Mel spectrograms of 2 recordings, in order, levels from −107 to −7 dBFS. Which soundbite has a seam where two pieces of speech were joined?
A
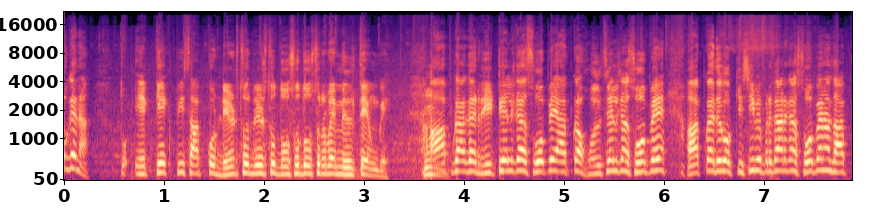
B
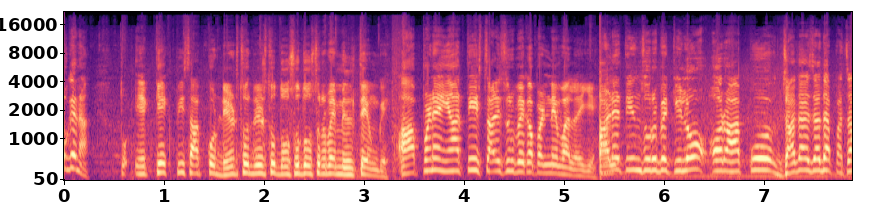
B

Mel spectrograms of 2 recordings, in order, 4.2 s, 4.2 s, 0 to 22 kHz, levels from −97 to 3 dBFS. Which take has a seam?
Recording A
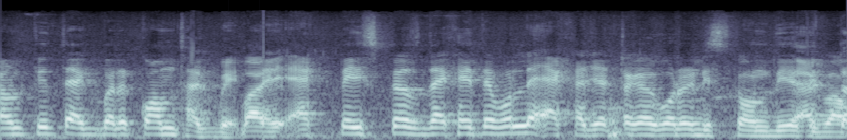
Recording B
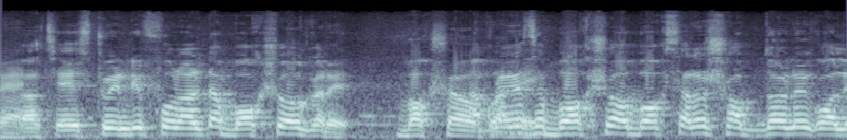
A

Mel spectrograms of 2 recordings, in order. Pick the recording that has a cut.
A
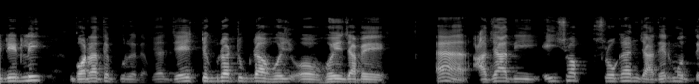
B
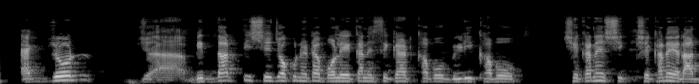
A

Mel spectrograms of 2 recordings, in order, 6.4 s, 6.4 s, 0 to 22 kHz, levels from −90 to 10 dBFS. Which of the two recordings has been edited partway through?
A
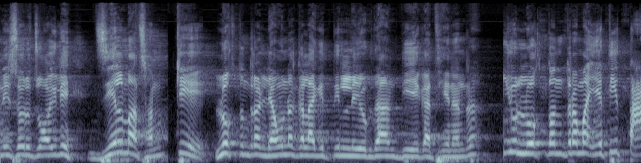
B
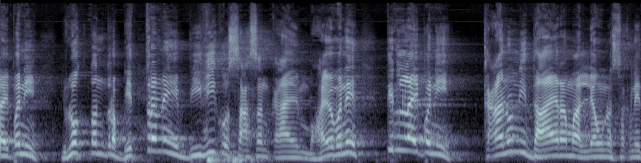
A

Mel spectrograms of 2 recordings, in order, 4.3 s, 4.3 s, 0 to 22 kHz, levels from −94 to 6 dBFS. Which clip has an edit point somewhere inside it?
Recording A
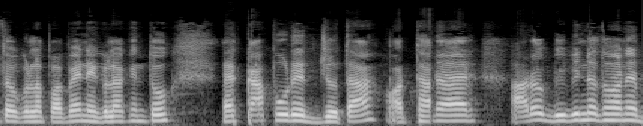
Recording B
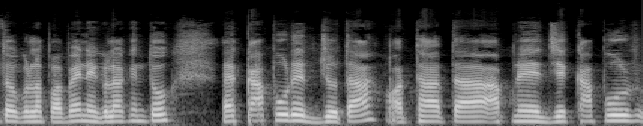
A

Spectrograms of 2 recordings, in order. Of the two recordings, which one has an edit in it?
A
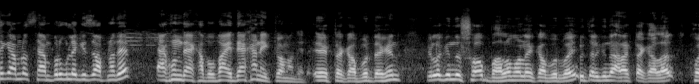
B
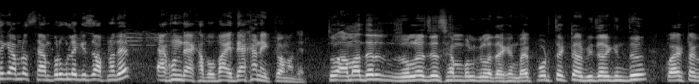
A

